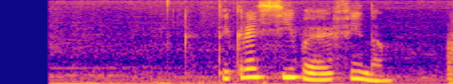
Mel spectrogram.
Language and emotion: Russian, positive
